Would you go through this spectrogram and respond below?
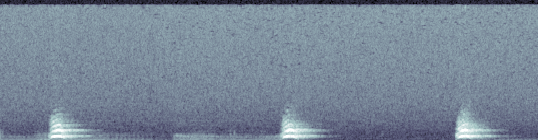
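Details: Shetland Sheepdogs barking at a squirrel: three sharp, loud single barks roughly two seconds apart, with a faint low rumble between the first two.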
